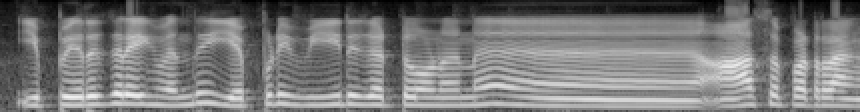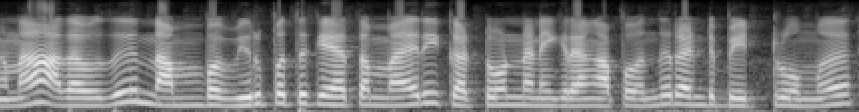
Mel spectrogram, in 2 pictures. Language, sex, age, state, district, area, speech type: Tamil, female, 30-45, Tamil Nadu, Erode, rural, spontaneous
